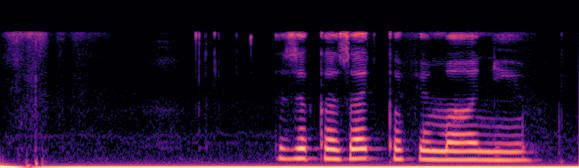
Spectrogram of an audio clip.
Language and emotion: Russian, sad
